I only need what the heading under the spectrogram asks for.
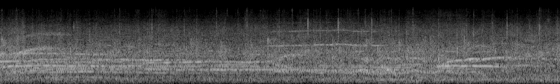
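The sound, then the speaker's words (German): Applause for a football world champion at a secondary-school book reading: a crowd claps steadily and continuously, with some cheering mixed in, for the whole stretch. “Riesenapplaus gestern am Wilhelm-Dörpfeld-Gymnasium für einen Fußballweltmeister.”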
